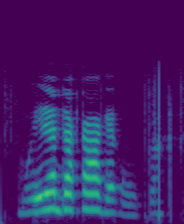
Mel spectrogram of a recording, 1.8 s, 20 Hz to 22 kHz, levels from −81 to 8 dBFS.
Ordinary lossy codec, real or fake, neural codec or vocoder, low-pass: none; real; none; 7.2 kHz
